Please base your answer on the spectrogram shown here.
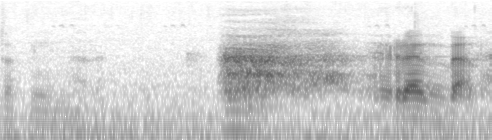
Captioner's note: sigh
